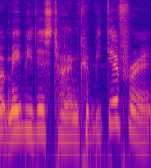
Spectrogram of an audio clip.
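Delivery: put-on whimpering, very high little voice. Acting out his reflection scolding him in the mirror: acting out whimpering. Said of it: "And I'm whimpering and going".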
